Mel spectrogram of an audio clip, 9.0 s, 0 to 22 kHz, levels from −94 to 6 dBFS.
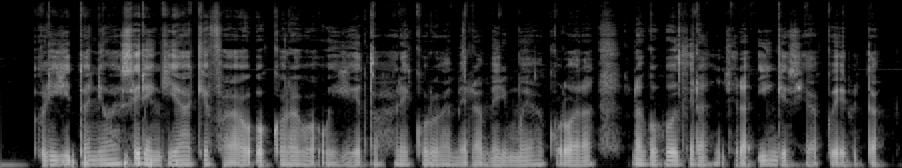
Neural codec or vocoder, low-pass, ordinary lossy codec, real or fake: none; none; none; real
